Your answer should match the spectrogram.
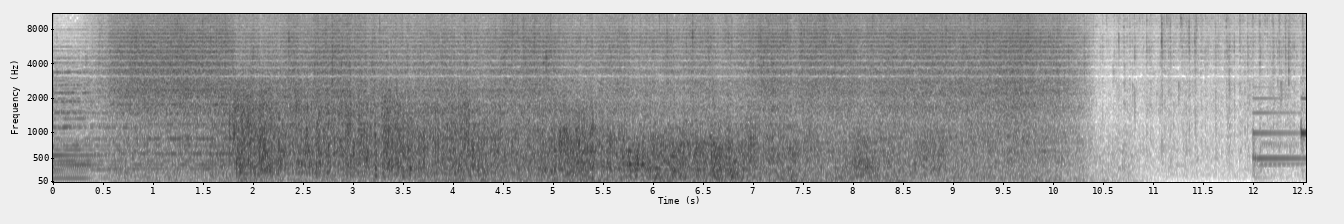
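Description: Heavy rain with a long rumble of thunder, swelling about two seconds in and fading out near the end.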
